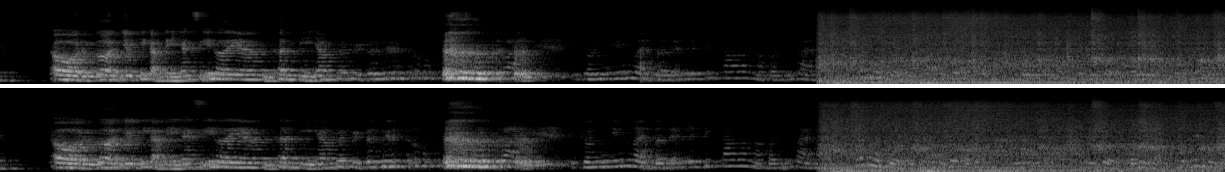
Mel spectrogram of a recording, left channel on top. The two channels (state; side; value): normal; both; correlation 0.52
